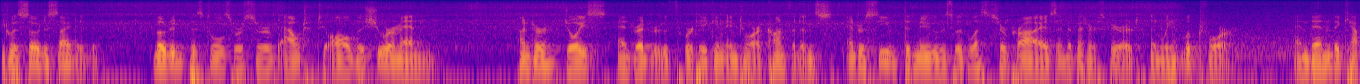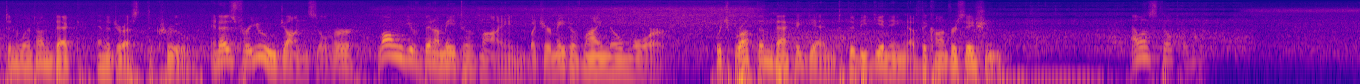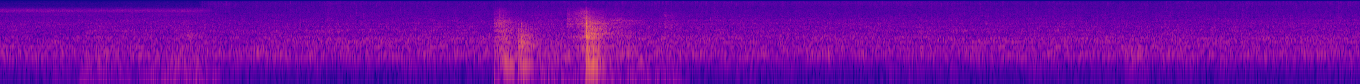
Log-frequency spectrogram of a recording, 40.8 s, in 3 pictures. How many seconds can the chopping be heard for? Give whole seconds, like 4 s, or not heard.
2 s.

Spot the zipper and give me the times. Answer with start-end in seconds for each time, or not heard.
27.9-29.4.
